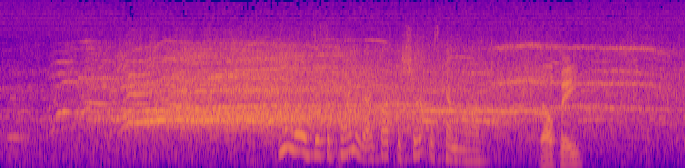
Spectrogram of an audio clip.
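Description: A large crowd cheers and applauds in an echoing arena.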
